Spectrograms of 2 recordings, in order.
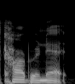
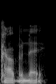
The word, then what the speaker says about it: Cabernet: one like the wine that's not how you pronounce it at all I was told you pronouncing carbonate you know I was on a date so I guess that makes up for it but I was I was told it's pronounced Cabernet and um let's just say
